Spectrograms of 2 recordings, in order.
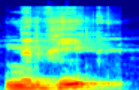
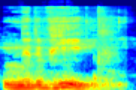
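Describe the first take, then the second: First: निर्भीक with aspirated भी, clearly nir-bhik; correct spelling. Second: निर्भीक said as nirbik, bh without aspiration; wrong spelling. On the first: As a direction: say निर्भीक with a breathy bh. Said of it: "शुद्ध शब्द है". (सही उच्चारण: निर्भीक में भ साफ़) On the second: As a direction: drop the breath in निर्भीक: nir-bik. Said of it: "अशुद्ध शब्द है". (गलत रूप: निर्भीक को निर्बीक बोलना) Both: Shown as a demonstration.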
